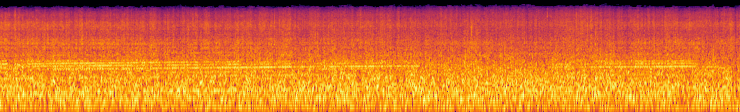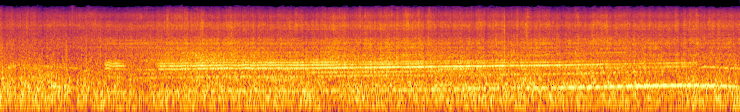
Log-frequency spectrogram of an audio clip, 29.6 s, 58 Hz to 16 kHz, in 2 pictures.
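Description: Stock first-generation Mazda MX-5 Miata's four-cylinder engine heard from inside the cabin under racing load, pulling hard with its pitch climbing slowly, over heavy wind and road noise. About halfway through the engine note drops away for a second or two, then picks up and climbs again.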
